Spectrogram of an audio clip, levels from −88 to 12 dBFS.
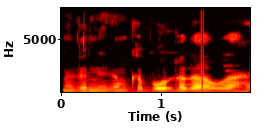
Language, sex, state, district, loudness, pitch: Hindi, male, Bihar, Sitamarhi, -24 LUFS, 110 Hz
